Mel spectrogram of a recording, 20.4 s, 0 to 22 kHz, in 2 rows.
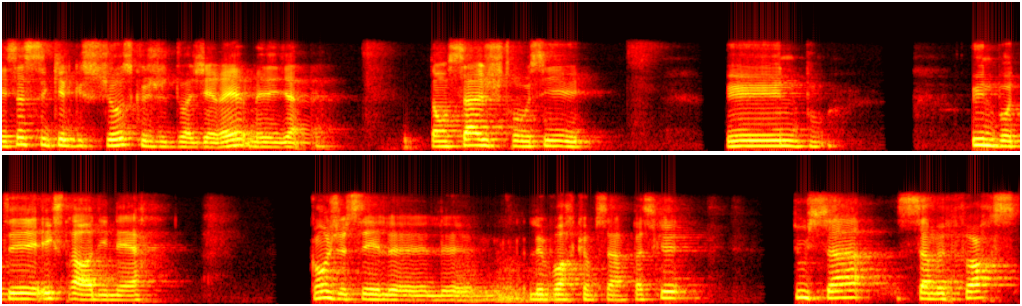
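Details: Stuttering in a 22-year-old man speaking French; he began actively working on his stutter in his final year of high school, which he says changed it a lot.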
